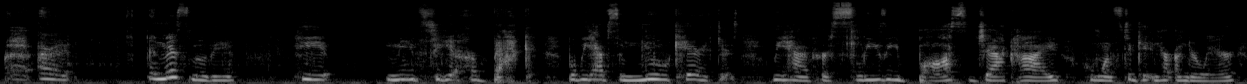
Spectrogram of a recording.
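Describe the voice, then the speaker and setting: A young woman giving a casual, comedic recap in an animated, sarcastic way, with slangy phrasing and a husky, breathy voice. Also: mid-range voice, unhurried, a little hiss or hum, poor audio. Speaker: movie reviewer.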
